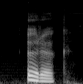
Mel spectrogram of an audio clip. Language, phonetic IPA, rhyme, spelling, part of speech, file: Hungarian, [ˈørøk], -øk, örök, adjective / noun / adverb, Hu-örök.ogg
- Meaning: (adjective) eternal, perpetual; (noun) 1. inheritance 2. keeps (not for borrowing but as a gift, once and for all)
